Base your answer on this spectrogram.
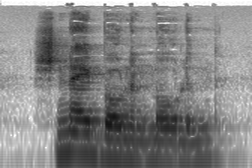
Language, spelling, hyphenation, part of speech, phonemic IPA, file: Dutch, snijbonenmolen, snij‧bo‧nen‧mo‧len, noun, /ˈsnɛi̯.boː.nəˌmoː.lə(n)/, Nl-snijbonenmolen.ogg
- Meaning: a bean slicer; a kitchen implement for cutting long beans into pieces by means of rotating blades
